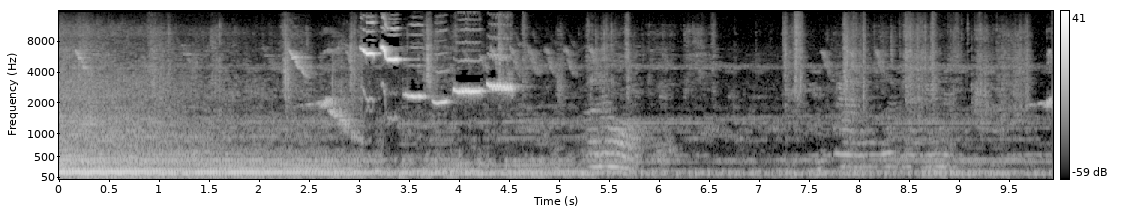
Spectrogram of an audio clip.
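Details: Bali brown-chested jungle flycatcher. Loud low rumbling noise comes first, then a brief phrase of clear whistled notes that dip and rise, followed by fainter scattered chirps over a background hum.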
